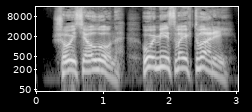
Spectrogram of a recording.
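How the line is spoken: Barked. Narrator (Russian): рявкнул он

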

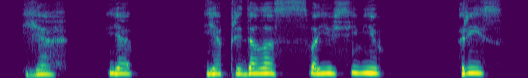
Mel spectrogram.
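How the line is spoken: Speech broken by sobs. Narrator (Russian): поведала нелюдь в перерывах между всхлипываниями

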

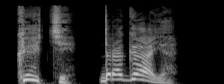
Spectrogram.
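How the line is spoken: Exclaiming. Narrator (Russian): воскликнула Элизабет

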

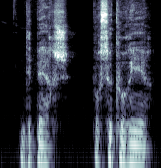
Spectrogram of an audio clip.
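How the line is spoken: Murmured. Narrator (French): murmura Véronique

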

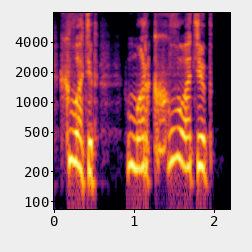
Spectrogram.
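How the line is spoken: Exhaled through clenched teeth. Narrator (Russian): выдохнула она сквозь зубы

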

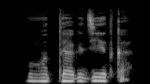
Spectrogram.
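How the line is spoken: Whispered. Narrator (Russian): шептал он

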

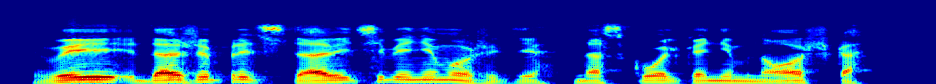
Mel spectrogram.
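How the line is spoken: Dejected sigh, young man. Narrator (Russian): удрученно вздохнул юноша

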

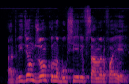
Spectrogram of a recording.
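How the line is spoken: Plain. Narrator (Russian): ответил Чарли

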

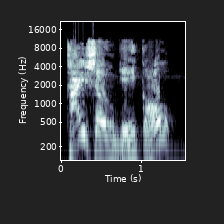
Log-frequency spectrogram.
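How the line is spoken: Shouted. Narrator (Vietnamese): Nhạc Chi Dương quát

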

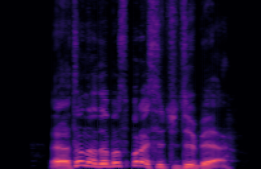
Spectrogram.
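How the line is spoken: Nearly shouting. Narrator (Russian): практически прокричал Бенисек

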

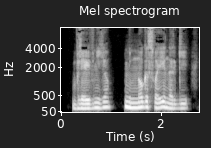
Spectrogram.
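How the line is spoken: Sudden whisper in ear. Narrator (Russian): неожиданно прошептали мне на ухо

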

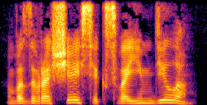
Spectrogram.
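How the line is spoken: Dry reply. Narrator (Russian): сухо отвечает Гай

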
